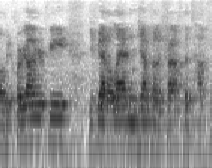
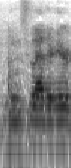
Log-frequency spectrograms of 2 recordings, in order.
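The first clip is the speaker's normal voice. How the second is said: ordinary delivery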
